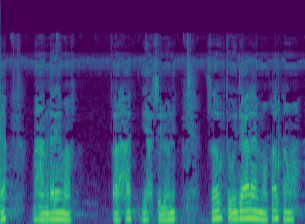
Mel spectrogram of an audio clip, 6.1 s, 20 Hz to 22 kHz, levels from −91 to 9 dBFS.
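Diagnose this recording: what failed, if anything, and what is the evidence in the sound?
The codec stage is where this went wrong, and it's there for the whole clip: low-bitrate audio saved at a high bitrate. The speech has nothing above about 11.8 kHz and carries the swirly, smeared texture of a very starved encode, even though the file itself is a fat MP3. That most likely means a roughly 16 kbit/s HE-AAC source was re-encoded at around 300 kbit/s. The bigger second pass can't restore anything the first one discarded.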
